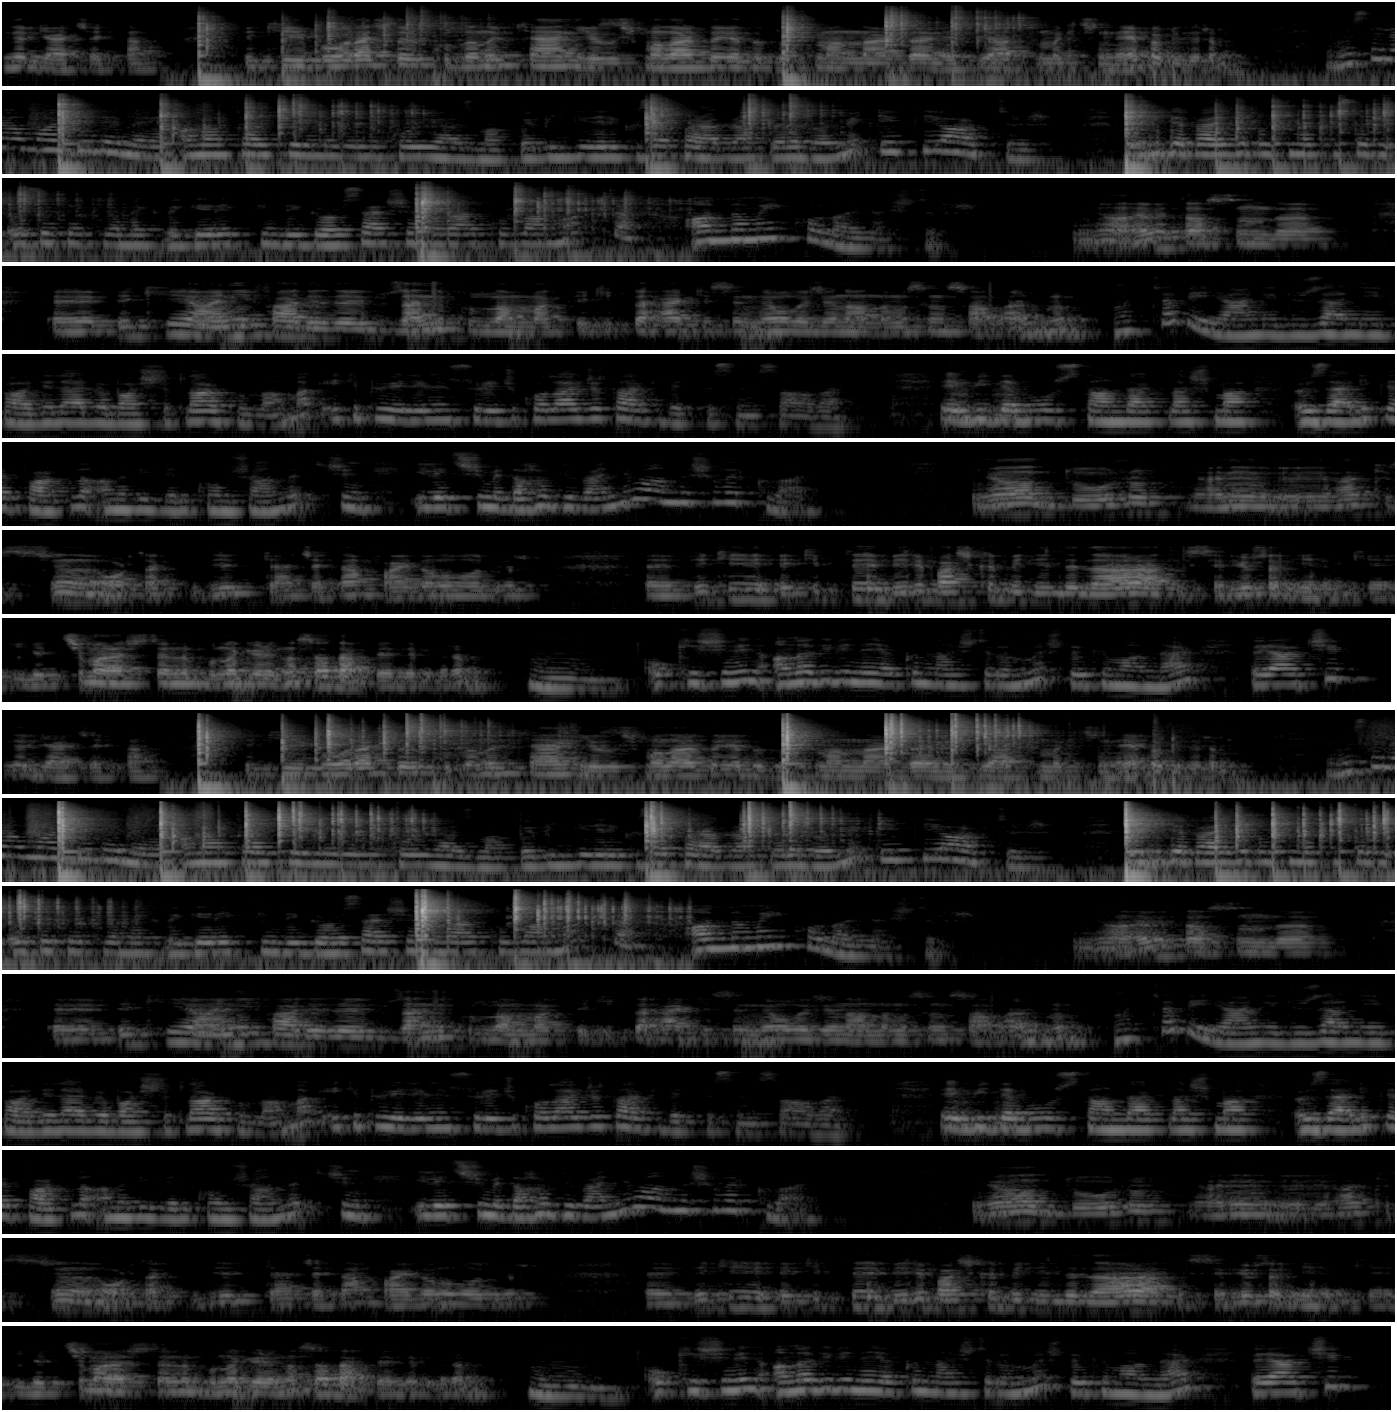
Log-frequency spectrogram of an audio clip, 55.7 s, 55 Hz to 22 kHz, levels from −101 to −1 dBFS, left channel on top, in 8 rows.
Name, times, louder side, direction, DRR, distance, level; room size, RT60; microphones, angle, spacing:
voice 1, 0.0-6.1 12.6-12.8 19.3-20.5 20.8-26.3 32.6-33.0 39.4-51.1, left 2 dB, 85° left, 2 dB, 4.3 m, -65 dB
sound 1, 1.0-2.5 2.8-2.9 3.9-4.1 4.4-5.9 7.0-9.1 10.2-11.4 12.6-14.5 16.0-17.4, right 13 dB, 55° right, 0.4 m, -45 dB
voice 2, 6.6-18.8 26.5-38.9 51.4-55.5, equal, 5° left, 3 dB, 2.3 m, -66 dB
12.5 x 6.6 x 4.0 m, 0.29 s
head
